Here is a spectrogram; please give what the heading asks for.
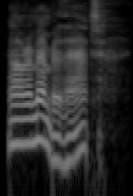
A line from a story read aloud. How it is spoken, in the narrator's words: he said dryly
